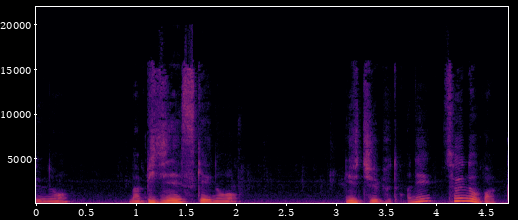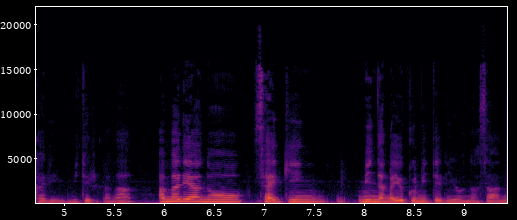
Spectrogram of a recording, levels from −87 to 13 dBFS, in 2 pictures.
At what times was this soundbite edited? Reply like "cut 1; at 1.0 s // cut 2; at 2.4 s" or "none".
cut 1; at 6.9 s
